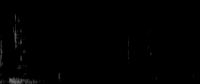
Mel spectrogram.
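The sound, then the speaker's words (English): Quiet chewing of a crunchy coconut cookie with a bit of chocolate on top: a burst of moist crunching, then a pause and a few softer irregular chews and smacks, with no talking. “why are you eating coconut when you're doing uh, talking?”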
